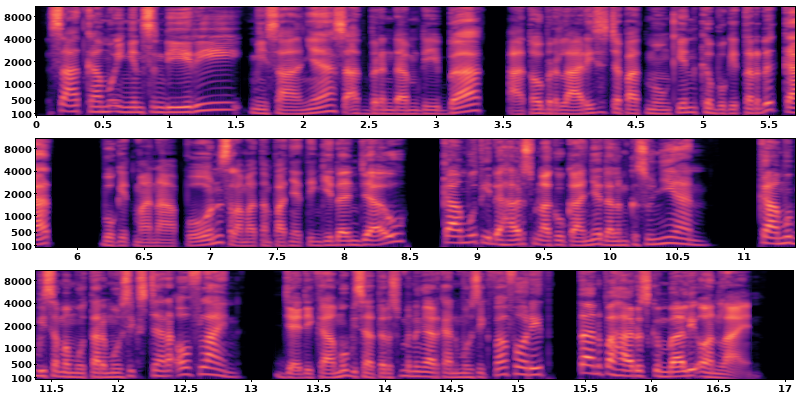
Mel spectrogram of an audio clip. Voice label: male, Indonesian, character narration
